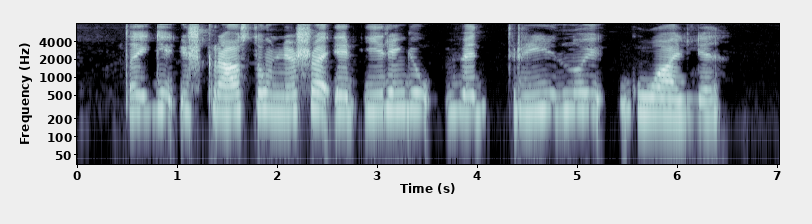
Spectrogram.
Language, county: Lithuanian, Vilnius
